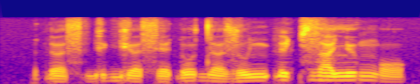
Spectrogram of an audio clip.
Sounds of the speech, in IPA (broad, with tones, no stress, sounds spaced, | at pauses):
ɗ ɜ˩ s ɡ e˥ ɡʲ ɜ˩ s e˩ ɗ o˥ d ɜ˩ z o˥ ɲ ɗ ɜ˥ c z a˥ lʲ o˥ ŋ ɔ˩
